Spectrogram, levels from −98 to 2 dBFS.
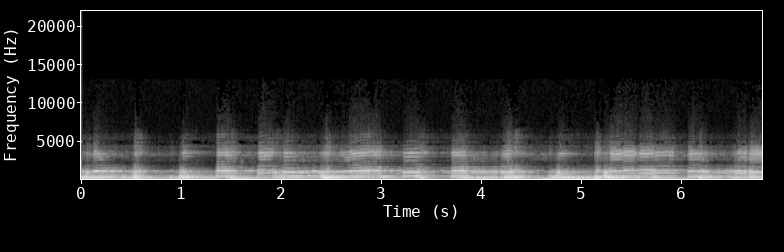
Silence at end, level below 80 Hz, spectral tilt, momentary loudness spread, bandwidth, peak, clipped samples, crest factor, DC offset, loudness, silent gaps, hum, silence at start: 0 s; -52 dBFS; -9 dB/octave; 5 LU; 6.4 kHz; -2 dBFS; under 0.1%; 16 dB; under 0.1%; -19 LUFS; none; none; 0 s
